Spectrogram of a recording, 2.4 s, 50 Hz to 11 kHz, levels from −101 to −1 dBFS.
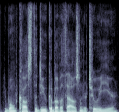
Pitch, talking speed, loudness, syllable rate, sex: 95 Hz, 300 wpm, -18 LUFS, 6.7 syllables/s, male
